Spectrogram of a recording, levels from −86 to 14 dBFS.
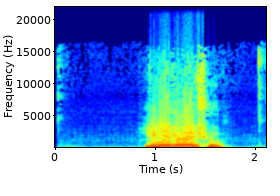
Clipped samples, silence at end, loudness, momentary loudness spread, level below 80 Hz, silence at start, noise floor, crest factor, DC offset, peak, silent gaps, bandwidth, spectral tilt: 3%; 0.05 s; -6 LUFS; 11 LU; -30 dBFS; 0.9 s; -46 dBFS; 8 dB; under 0.1%; 0 dBFS; none; 17 kHz; -5.5 dB/octave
